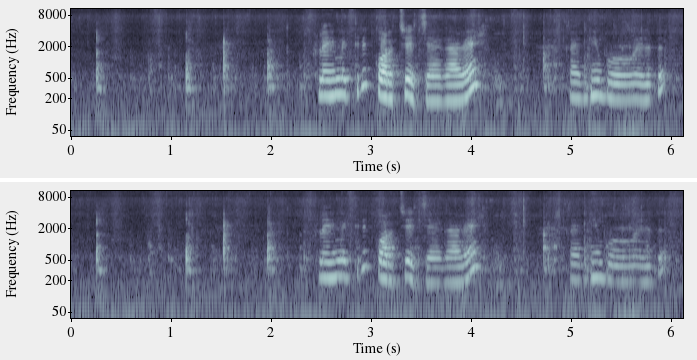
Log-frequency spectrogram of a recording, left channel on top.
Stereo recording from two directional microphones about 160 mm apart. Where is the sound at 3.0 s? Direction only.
90° left.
